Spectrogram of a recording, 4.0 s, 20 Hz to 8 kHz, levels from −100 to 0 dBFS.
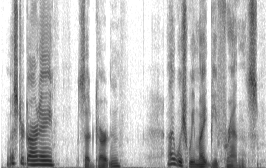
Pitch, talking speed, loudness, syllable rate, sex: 135 Hz, 150 wpm, -20 LUFS, 4.5 syllables/s, male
